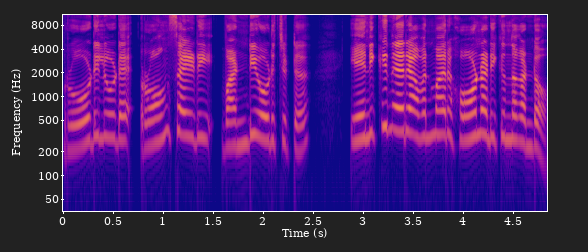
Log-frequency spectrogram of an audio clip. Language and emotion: Malayalam, angry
